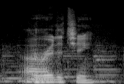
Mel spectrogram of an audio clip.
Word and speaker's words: Eurydice: and her name is I think you pronounce it Eurydice. – Eurydice. – Is that how you pronounce it? Wow, I couldn't have been more wrong. – Well, that's the Greek.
